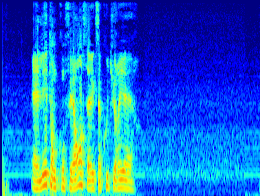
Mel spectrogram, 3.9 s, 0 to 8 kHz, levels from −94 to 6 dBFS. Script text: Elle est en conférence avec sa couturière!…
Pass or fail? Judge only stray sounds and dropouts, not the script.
pass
